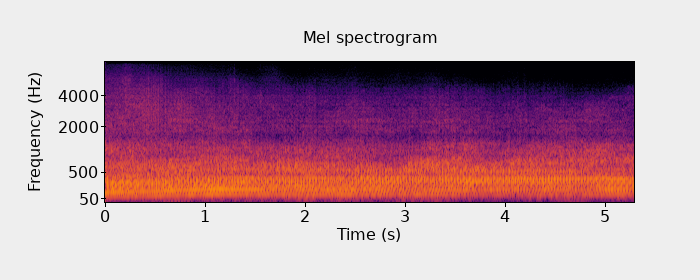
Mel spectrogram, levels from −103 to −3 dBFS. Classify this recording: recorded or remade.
remade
